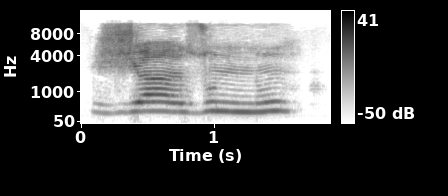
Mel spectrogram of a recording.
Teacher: you need to keep a 2 second on the zun because it's a noon mushaddad, which means it's a noon gunna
